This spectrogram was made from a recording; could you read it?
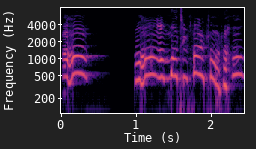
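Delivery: tiny, very high cartoon mouse voice. Voicing a toy python named Monty: Mickey Mouse voice. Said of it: "I have a Mickey Mouse voice".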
